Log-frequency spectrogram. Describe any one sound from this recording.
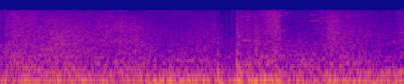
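A loud explosion blasts.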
